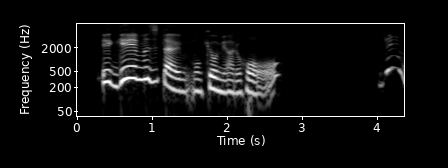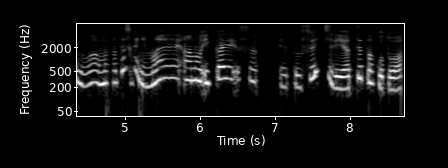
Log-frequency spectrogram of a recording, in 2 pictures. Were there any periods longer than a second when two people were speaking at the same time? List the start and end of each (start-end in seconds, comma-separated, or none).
none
